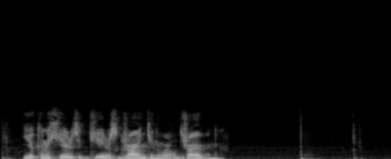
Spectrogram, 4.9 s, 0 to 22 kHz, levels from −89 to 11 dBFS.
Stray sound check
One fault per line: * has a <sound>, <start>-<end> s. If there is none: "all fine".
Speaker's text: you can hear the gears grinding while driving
* has a thud, 3.8-4.1 s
